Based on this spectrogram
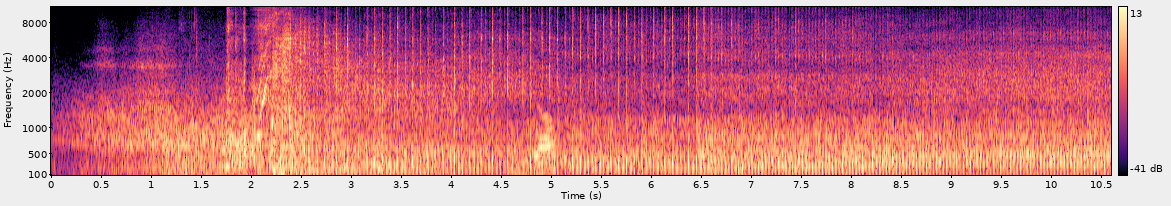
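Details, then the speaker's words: Ariens Path Pro 208cc single-stage snow blower that surged, after opening the carburetor idle circuit jet, started without primer: brief rough start then steady even drone with no hunting; surging gone. "And look at that, boys, the surging has went away."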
